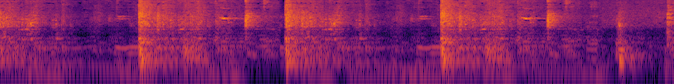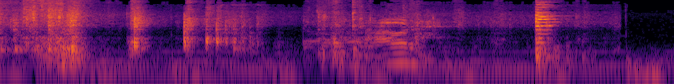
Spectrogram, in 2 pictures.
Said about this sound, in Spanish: Es el sonido de los cristales de la ventana de uno de los pisos turísticos ubicados en pleno centro.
